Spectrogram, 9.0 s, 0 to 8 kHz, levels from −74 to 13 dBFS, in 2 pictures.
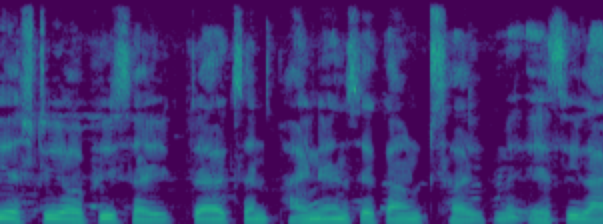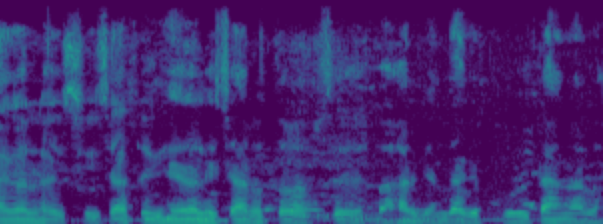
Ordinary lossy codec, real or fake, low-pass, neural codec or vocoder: none; real; none; none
